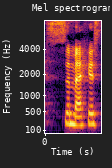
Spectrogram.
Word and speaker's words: Zemeckis: Zemeckis.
